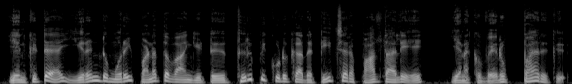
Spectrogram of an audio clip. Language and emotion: Tamil, disgusted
